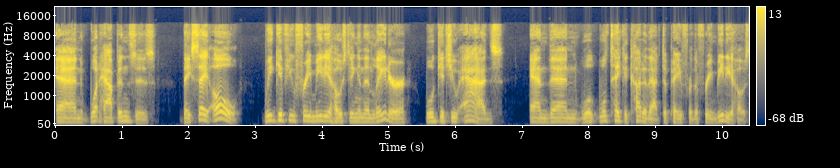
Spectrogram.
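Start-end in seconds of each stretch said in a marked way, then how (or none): none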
